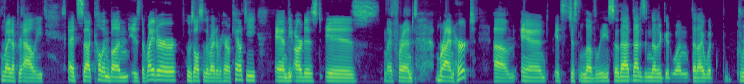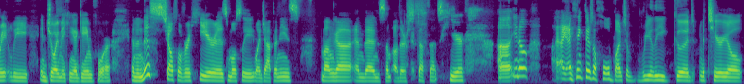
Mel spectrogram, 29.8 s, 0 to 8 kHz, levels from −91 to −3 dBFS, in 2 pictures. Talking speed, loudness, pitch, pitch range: 160 wpm, -20 LUFS, 135 Hz, 125-150 Hz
